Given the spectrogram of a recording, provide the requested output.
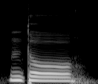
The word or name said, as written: ntoo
